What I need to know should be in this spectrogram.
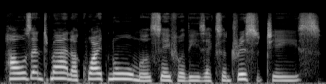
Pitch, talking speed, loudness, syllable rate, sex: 215 Hz, 185 wpm, -17 LUFS, 5.9 syllables/s, female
